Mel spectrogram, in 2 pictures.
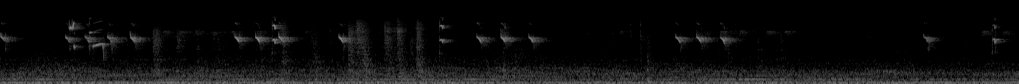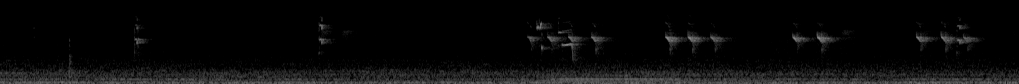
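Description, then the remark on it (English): High, thin calls of caged birds chirp in short clustered bursts over a steady low hum, with scattered twittering notes repeating throughout and a few quieter gaps between the flurries; recorded at the cells of birds numbered 3-3, 5-9, 40 and 06. “And right now I'm at the cells of birds 3-3 and 5-9 and also 40 and 06.”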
